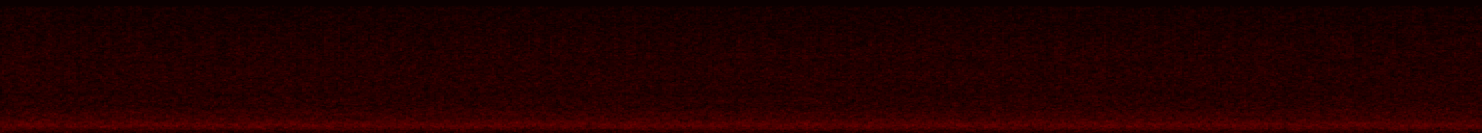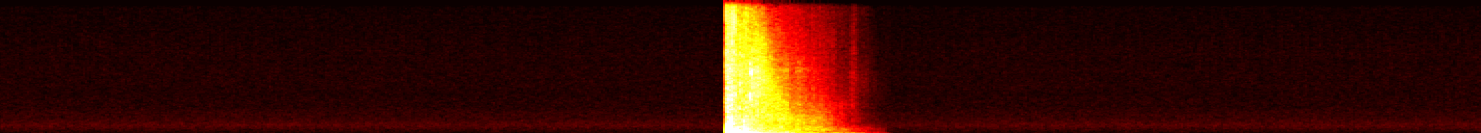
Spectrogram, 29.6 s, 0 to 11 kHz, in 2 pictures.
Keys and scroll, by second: 18.9 w, 24.5 s, 27.0 Escape.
